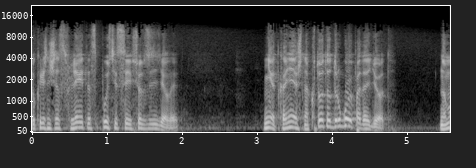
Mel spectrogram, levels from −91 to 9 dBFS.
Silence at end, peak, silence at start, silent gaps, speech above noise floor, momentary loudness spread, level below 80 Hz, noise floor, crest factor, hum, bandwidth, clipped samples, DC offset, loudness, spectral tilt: 0 s; 0 dBFS; 0 s; none; 35 dB; 6 LU; -50 dBFS; -51 dBFS; 18 dB; none; 14 kHz; under 0.1%; under 0.1%; -15 LUFS; -3.5 dB/octave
